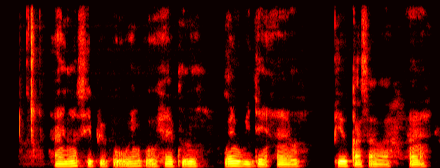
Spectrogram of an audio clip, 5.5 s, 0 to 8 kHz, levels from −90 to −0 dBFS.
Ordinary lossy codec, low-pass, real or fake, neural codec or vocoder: none; none; real; none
